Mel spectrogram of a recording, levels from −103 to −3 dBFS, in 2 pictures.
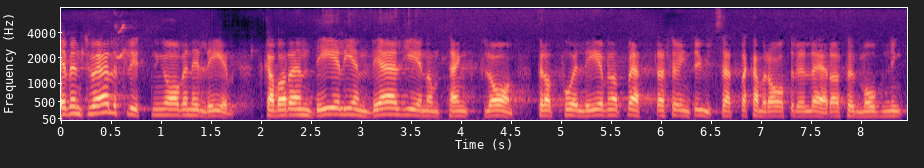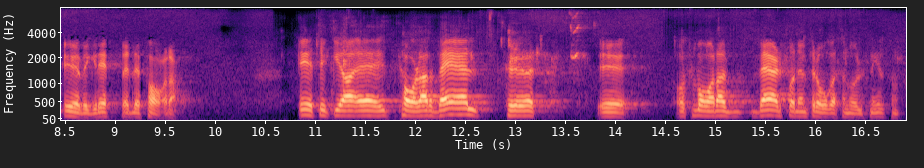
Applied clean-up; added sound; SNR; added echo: neural mask model Resemble Enhance denoiser.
